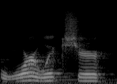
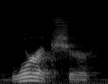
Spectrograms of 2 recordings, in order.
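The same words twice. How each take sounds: First: It is said with an American pronunciation. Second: It is said with a British pronunciation. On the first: The speaker calls it wrong. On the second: The speaker calls it right.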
